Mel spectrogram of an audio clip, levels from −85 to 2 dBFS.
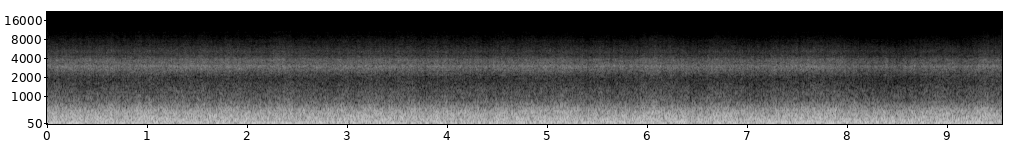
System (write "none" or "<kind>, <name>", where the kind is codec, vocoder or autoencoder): none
